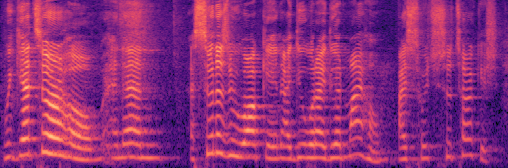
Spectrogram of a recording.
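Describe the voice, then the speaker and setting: High-voiced woman doing stand-up. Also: brisk. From Denmark. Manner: deadpan delivery with punchy outbursts. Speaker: stand-up comedian. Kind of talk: stand-up comedy set. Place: comedy club stage with a live audience.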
